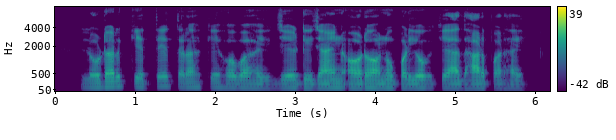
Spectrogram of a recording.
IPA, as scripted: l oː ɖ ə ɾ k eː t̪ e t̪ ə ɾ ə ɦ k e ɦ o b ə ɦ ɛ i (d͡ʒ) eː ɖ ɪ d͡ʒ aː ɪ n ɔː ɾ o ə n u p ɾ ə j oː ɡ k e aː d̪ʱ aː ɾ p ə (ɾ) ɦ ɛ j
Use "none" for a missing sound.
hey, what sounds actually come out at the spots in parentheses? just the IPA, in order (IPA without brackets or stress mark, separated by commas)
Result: d͡ʒ, ɾ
